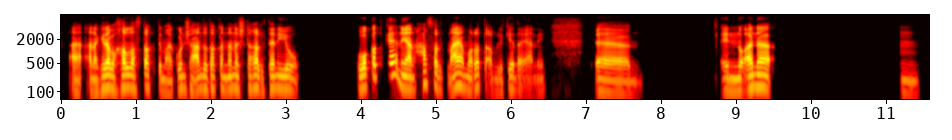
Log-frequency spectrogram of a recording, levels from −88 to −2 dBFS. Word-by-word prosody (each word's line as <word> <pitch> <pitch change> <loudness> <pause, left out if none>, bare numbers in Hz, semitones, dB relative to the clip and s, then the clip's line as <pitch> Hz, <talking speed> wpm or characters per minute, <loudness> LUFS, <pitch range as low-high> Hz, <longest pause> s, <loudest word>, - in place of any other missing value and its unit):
أ - - 0 0.2
أنا 105 - +1
كده 125 +3 +5
باخلّص 130 0 +1
طاقتي 130 -3 -2
ما 95 - -7
هيكونش 120 +6 -7
عندي 120 0 +1
طاقة 120 +1 -3
إن 115 - -10
أنا 120 +1 0
أشتغل 120 -1 -2
تاني 125 +3 -1
يوم 120 -2 -6 0.8
وقد 130 - +3
كان 255 +2 +3
يعني - - +6
حصلت 160 0 -3
معايا 145 - +6
مرّات 115 -5 -4
قبل - - -5
كده - - -6
يعني - - -10 0.7
آمم 95 -3 -2 1.1
إنه 110 +2 +2
أنا 135 +1 +4 1.7
إمم. 90 -2 -17
120 Hz, 140 wpm, -27 LUFS, 105-130 Hz, 1.7 s, يعني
